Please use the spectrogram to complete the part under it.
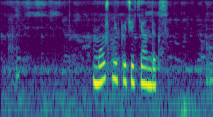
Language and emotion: Russian, neutral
